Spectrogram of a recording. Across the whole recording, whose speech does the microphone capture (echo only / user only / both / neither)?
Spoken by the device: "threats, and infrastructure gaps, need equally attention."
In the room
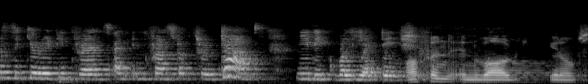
both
